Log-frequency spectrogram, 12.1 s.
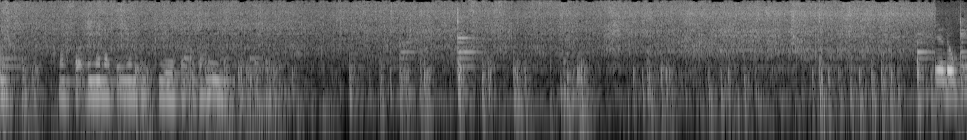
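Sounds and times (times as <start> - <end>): leaves sizzling in oil: 0.0 - 12.0
utensil scraping pan: 4.3 - 12.0.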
